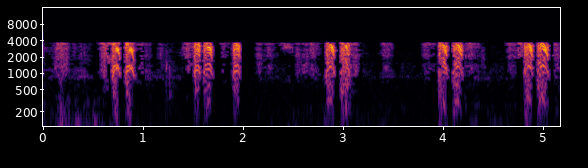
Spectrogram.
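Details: Mother sparrow at her nest with chicks, chirping aggressively in territorial defence as another sparrow comes close; loud harsh chirps in quick clusters of two or three, with short gaps between bursts.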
